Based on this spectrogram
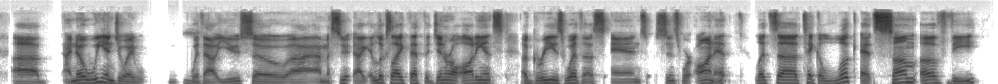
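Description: A man talks at a fairly slow pace. His medium-pitched voice shows ordinary pitch variation. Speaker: podcast co-host. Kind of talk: casual podcast chat about music. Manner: animated.

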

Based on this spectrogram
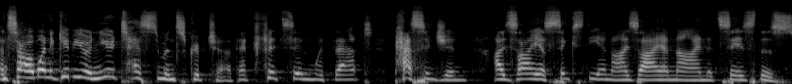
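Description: A woman speaks with hardly any pauses, her voice somewhat breathy. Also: fairly high pitch for a woman, lively intonation, moderate pace. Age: 60s. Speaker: guest preacher. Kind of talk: sermon. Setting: church.

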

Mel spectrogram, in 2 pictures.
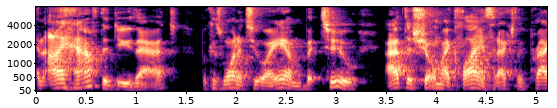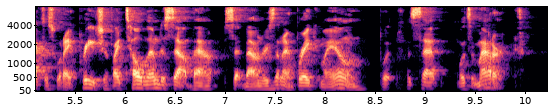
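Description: A somewhat breathy man with an American accent at a medium pitch and a very fast pace. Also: ordinary pitch variation. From Oklahoma. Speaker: performance coach and ministry background. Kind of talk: casual interview chat.

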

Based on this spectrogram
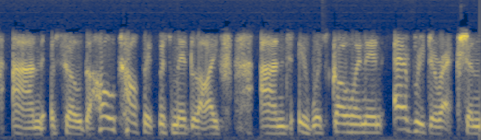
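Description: A woman speaks in a Dublin accent. Her intonation is lively and her pace fairly quick. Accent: Irish (Dublin). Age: 50s. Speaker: comedian. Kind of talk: casual chat.

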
